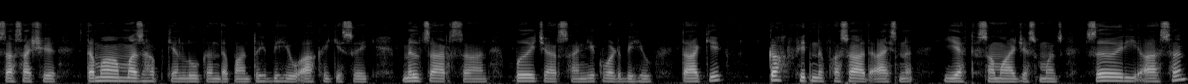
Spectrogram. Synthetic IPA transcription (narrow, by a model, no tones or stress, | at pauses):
sɐsaːt͡ʃʰit̪ɐmaːmːɐzɦɐbkʲɐnluːkɐnd̪ɐpaːnt̪uɦibiɦiwa̰ːkʰɨkesəːtʲmilt͡saːɾsaːnbəːjt͡ʃaːɾsaːnjikʋɐɽbiɦiwt̪aːki | kɐhfʰit̪nɨfʰɐsaːd̪aːsnɨ | jɐt̪ʰsɐmaːd͡ʒɐsmɐnzsəːɾiʔaːsɐn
